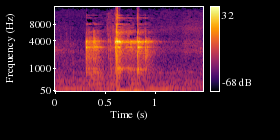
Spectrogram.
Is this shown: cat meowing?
no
